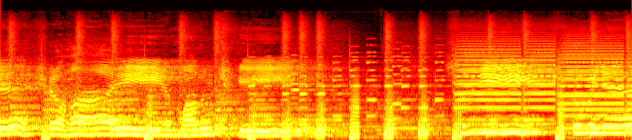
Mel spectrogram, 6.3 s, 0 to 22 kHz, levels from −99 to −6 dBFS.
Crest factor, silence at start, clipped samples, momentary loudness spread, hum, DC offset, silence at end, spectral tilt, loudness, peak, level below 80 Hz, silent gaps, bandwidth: 14 dB; 0 s; under 0.1%; 8 LU; none; under 0.1%; 0 s; -6 dB/octave; -17 LUFS; -2 dBFS; -36 dBFS; none; 13 kHz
